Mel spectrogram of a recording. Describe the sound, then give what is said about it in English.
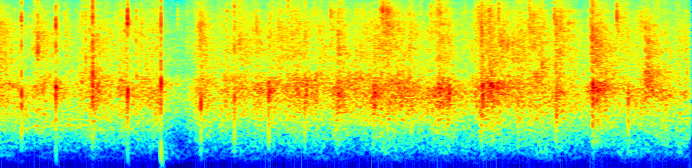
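An audience breaks into sustained applause, a dense wash of clapping with sharp individual claps popping out, steady and fairly loud throughout the whole stretch with no voices. “So please give a round of applause for and welcome at the same time,”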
